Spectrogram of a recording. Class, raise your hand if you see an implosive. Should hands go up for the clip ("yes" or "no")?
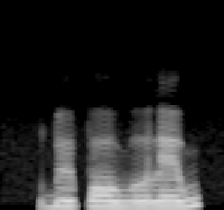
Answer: yes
